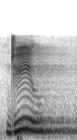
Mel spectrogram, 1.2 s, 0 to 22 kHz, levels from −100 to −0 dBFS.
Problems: echo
